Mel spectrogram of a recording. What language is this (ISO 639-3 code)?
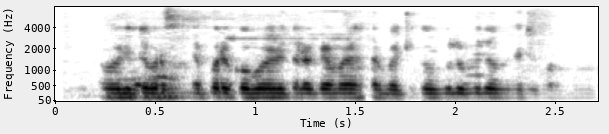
ben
